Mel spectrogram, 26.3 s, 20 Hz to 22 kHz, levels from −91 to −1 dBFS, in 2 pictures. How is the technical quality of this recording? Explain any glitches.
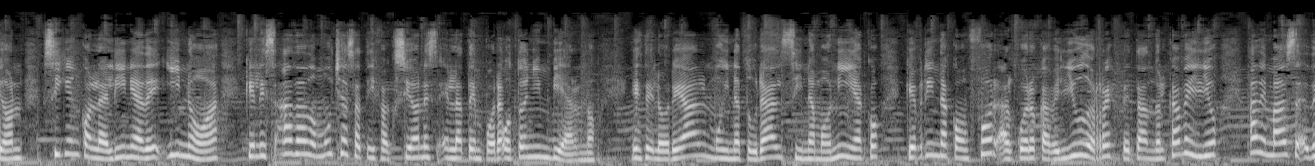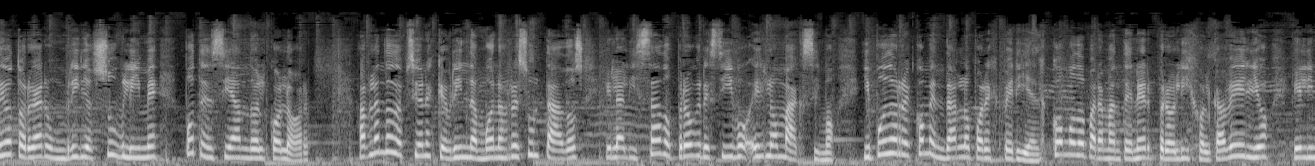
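Two short glitches mar the recording, both caused by damaged data in a compressed stream, at 4.97 to 5.03 s and 23.50 to 23.55 s. Corrupted frames made the decoder lose sync and hunt for the next valid header, so each spot produces a brief glitch in the audio.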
